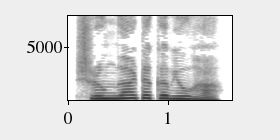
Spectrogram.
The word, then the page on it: ಶೃಂಗಾಟಕವ್ಯೂಹ: Kannada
